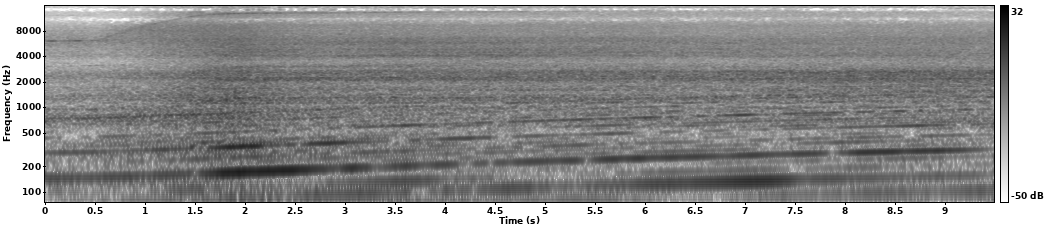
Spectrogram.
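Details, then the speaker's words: Drift Nissan R34 turbo on the dyno, first base pull at about 9–10 psi boost with rich AFR and no tuning yet. The engine sweeps cleanly up through the revs under load with a smooth, steady rise in pitch and no misses or knocks. It revs out and sounds healthy. "Just wanted to make sure it revs out, but everything revs out and it sounds good."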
